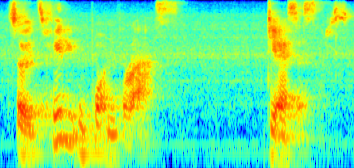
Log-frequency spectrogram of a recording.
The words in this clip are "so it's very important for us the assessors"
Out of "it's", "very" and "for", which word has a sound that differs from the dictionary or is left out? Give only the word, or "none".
very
